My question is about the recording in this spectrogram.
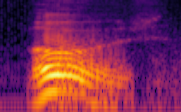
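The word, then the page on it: mooz: Nishnaabemwin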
